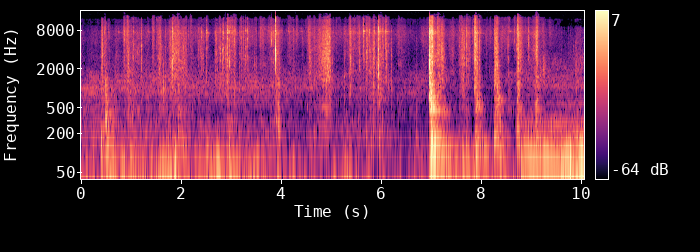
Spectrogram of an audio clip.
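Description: Folding camp chair being carried out and opened on a metal checker-plate deck: scattered clicks, rustles and knocks of its metal frame, with one sharp clack about seven seconds in. A low rumble comes in near the end.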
